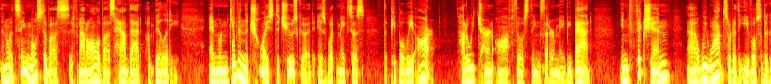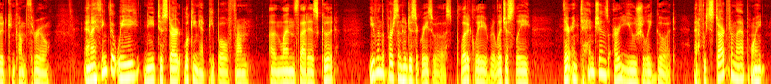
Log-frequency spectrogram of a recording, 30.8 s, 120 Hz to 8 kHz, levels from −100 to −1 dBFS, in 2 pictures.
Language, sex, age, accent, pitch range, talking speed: English, male, 40-59, American, 110-135 Hz, 185 wpm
